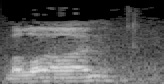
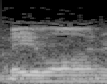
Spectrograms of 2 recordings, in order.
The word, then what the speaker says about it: Mahlon: Mahlon. Like, get off my lawn, or whatever. That is how you say that name, not Malon or something like that.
